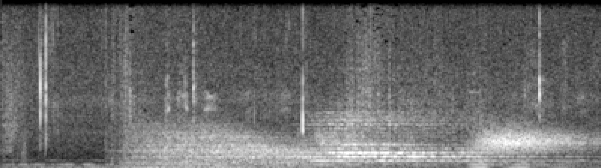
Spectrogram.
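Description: A low electronic whoosh swells and then fades away.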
